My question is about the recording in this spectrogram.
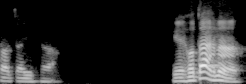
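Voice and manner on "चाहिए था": dropped low and soft, almost to herself; muttered aside. Real, not acted. A teacher muttering the end of her point to the class. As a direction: let it fall away quietly. Aside after demo letter.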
